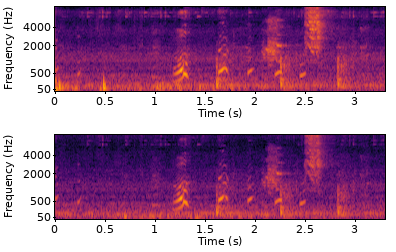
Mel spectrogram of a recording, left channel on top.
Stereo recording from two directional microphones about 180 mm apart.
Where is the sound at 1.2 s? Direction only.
30° right (ahead or behind).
